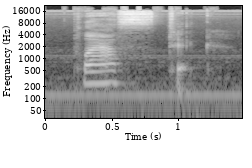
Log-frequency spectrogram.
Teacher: it's a higher pitch that plus part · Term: accent, accenting that syllable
